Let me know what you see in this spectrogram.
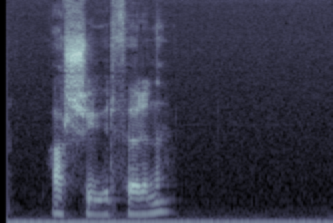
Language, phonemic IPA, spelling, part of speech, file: Norwegian Bokmål, /aˈʃʉːrføːrən(d)ə/, ajourførende, verb, Nb-ajourførende.ogg
- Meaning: present participle of ajourføre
